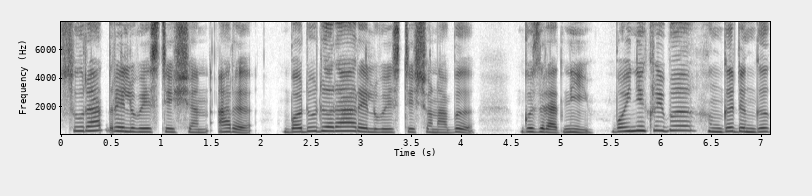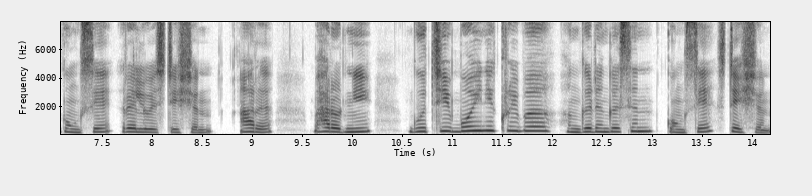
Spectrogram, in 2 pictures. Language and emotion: Bodo, neutral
